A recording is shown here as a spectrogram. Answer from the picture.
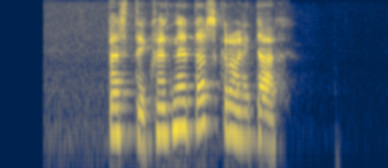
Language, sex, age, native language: Icelandic, female, 40-49, Icelandic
